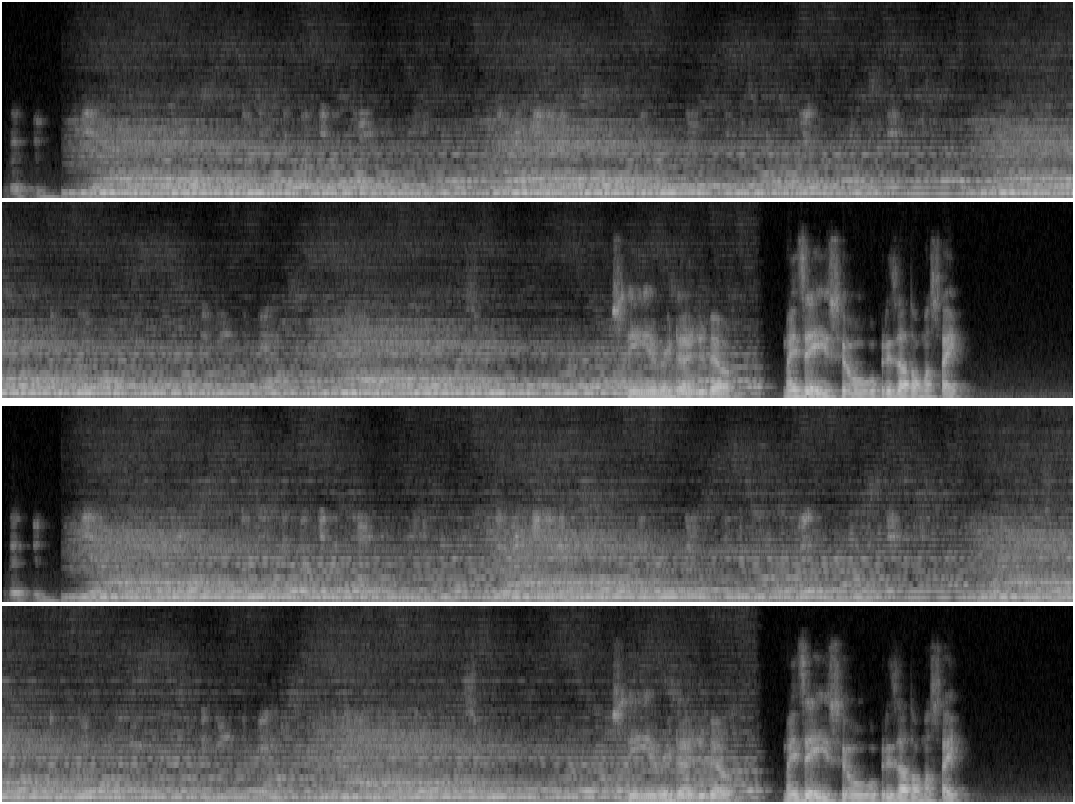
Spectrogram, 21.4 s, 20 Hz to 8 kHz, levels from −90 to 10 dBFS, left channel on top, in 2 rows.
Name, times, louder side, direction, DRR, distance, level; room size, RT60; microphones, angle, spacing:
voice 1, 0.0-1.9 2.4-4.3 4.9-6.1 6.3-9.3 9.7-10.5 11.2-12.2 12.7-15.0 15.3-15.6, right 3 dB, 70° right, 2 dB, 0.8 m, -39 dB
sound 1, 0.6-18.3, left 1 dB, 35° right, 0.9 m, -27 dB
voice 2, 16.8-18.0 18.5-20.2, equal, 10° left, 3 dB, 0.4 m, -22 dB
2.8 x 2.4 x 2.2 m, 0.36 s
head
